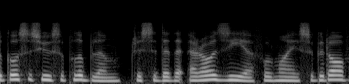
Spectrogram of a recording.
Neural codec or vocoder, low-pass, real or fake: codec, 16 kHz, 0.2 kbps, FocalCodec; 7.2 kHz; fake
